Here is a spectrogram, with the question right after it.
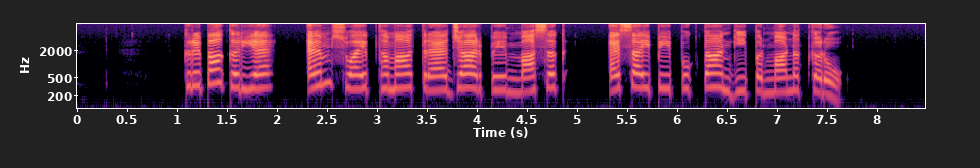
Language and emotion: Dogri, neutral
